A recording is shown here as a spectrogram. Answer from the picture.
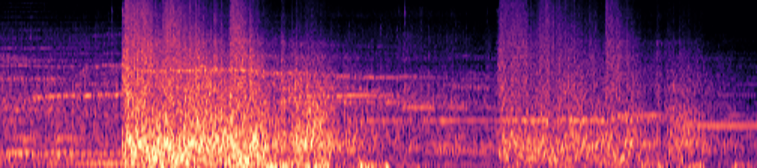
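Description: Two long bursts of gunfire, the first about a second in and lasting some two seconds, the second about four seconds in and shorter, over music with sustained notes.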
